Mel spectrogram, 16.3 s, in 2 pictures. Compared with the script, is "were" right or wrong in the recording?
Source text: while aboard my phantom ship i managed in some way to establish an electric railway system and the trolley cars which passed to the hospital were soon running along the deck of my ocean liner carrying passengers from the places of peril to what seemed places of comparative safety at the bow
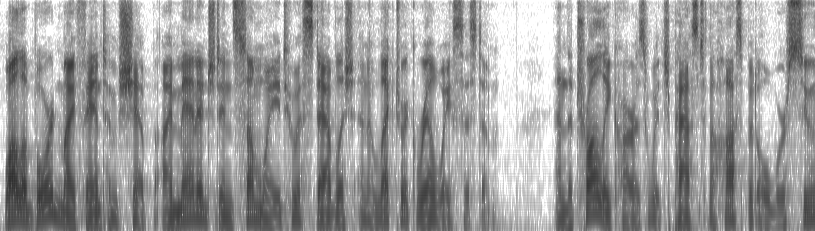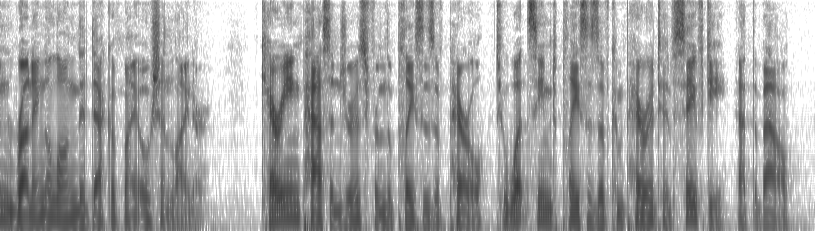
right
